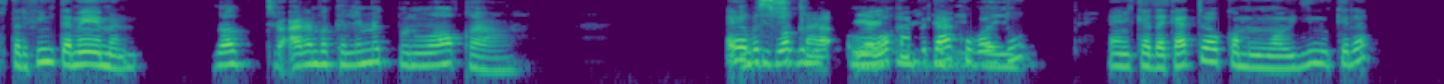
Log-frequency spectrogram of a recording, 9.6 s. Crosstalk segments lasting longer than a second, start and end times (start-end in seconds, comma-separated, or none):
4.9-6.8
